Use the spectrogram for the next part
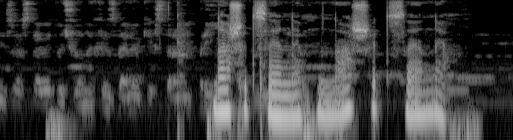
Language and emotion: Russian, neutral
